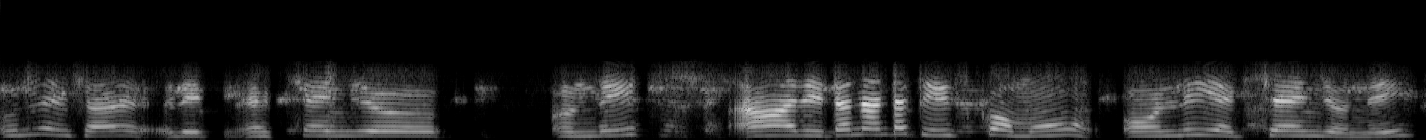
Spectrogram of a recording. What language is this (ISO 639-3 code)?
tel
